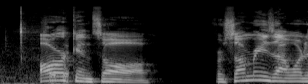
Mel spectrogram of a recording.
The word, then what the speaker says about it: Arkansas: Unlike for the state of Kansas, the S here is definitely silent. How do you go about pronouncing it? Arkansas. Arkansas. Arkansas.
